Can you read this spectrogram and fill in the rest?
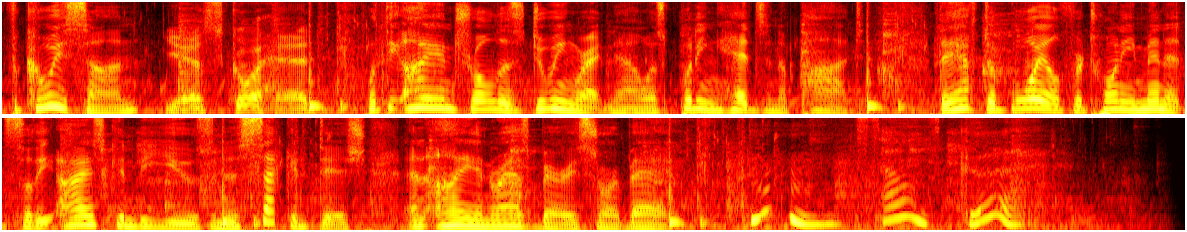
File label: Angry; warcraft3; Witch Doctor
